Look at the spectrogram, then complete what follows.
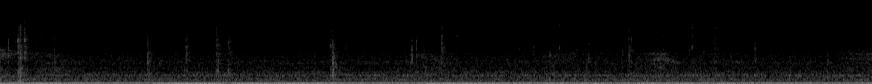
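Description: Scattered light clicks of a computer mouse, irregular and a second or so apart, over a steady low hum.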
